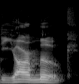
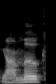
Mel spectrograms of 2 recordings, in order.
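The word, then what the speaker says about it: Yarmouk: Yarmmuk is what I most commonly heard it said on the internet.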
